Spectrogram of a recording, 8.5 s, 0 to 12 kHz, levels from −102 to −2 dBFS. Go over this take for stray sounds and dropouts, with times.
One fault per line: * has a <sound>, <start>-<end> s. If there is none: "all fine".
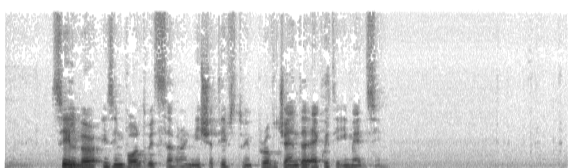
all fine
